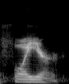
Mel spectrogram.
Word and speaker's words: foyer: Move as a group into the foyer. Yeah. So as the group moves into the foyer, as the French pronounce it, two people can go side by each.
